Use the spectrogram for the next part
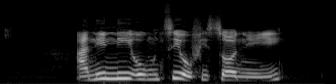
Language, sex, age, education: Yoruba, female, 15-29, tertiary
